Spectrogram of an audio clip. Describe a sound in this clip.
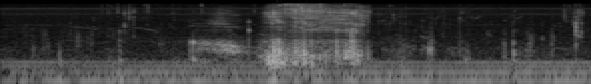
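A man slurps noodles loudly, close by.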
